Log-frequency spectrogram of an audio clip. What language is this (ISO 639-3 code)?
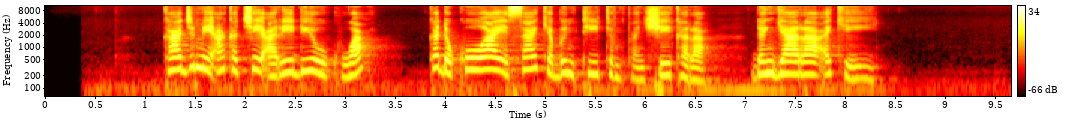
hau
